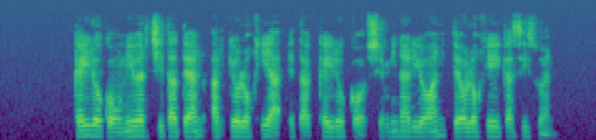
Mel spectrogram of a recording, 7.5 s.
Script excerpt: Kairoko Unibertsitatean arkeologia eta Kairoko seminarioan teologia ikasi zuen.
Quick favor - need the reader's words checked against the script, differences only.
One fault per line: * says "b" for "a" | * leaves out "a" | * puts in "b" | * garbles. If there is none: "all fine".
all fine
